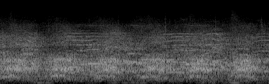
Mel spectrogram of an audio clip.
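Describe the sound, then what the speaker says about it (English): A fight crowd at an AFS2 mixed martial arts event roars and cheers during the third round, a continuous loud wall of shouting voices that swells and dips slightly. "And the crowd really getting into this third round."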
